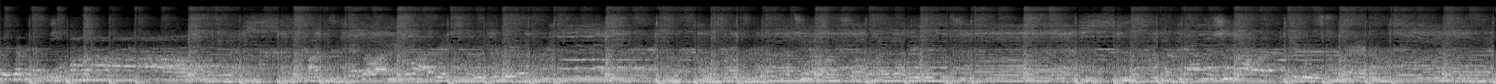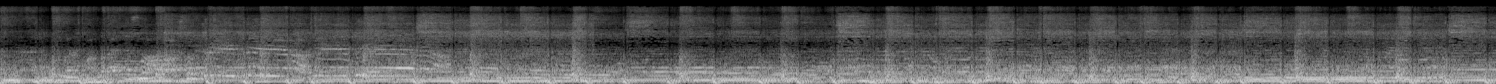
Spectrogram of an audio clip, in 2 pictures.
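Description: Live rock band playing: electric guitar, bass guitar and drum kit, with a man singing.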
